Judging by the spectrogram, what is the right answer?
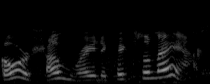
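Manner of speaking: hushed, murmured, dopey cartoon-dog voice. Imagining what Goofy would say, Goofy voice. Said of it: "imagining Goofy going like".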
